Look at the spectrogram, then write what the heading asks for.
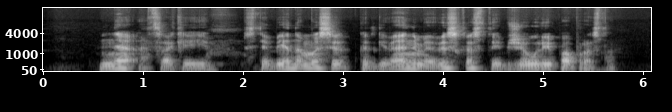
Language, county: Lithuanian, Kaunas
